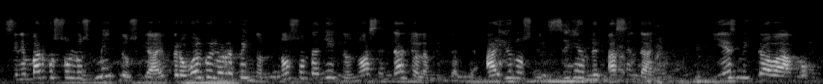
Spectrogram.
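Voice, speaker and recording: A man's voice: very high-pitched, very animated, fairly quick, background noise. A man from Colombia, giving a storytelling talk to a live audience and acting out quoted dialogue in different voices. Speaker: public speaker.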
